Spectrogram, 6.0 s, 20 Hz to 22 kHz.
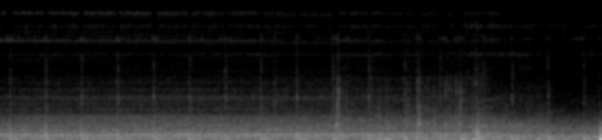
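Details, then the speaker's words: Hcalory Toolbox 2 compact diesel heater on the high setting: sharp regular dosing-pump ticks over a steady fan hum, getting quicker as it ramps up; normal operation. "Certainly sounds quieter now because I've got it on the high setting. Can you hear the pumps getting quicker and quicker?"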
